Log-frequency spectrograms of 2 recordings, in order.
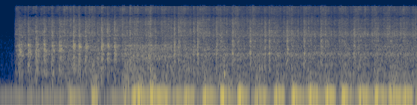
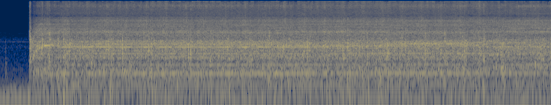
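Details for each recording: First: Ford Ranger engine that was hydrolocked, started after pulling the plugs, cranking the oil out of the cylinders and refitting the plugs and coil. It catches after cranking and settles into a steady, even idle with no knocks or odd noises; runs healthy. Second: Ford Ranger engine hydrolocked with oil after the truck went on its side in a ditch: spark plugs out, ignition and fuel pump relay disabled, fast even starter whirr with no compression pulses, cranking to push oil from the cylinders.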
